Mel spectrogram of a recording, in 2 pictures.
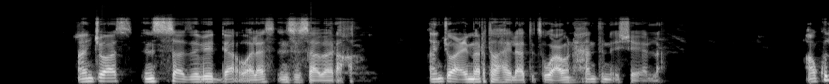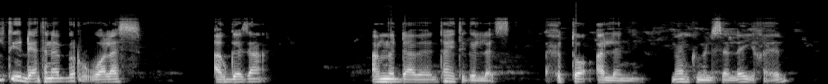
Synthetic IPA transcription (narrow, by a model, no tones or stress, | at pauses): ʔant͡ʃʼwasʔɨnsɨ̥sazɐβed̪awa̰lasɨnsɨsaβɐɾɐxḁ | ʔant͡ʃʼowaʕimɐɾt̪ʰɐβahilat̪ʰɨt͡sʼɨwːaʕwɨnħant̪ʰinɨʔɨʃɐjalːa | ʔaβkʰult̪ʰiɨd̪jat̪ʰɨnɐbːɨɾwalas | ʔaβɡɐza | ʔaβmɨd̪aβɐɨnt̪ʰajt̪ʰɨɡɨlːɐt͡sʼ | ħɨt̪ʰːo̞ʔalːɐnːi | mɐnkʰɨmɨlːɨsɐlːɐjːɪxɨʔɨl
